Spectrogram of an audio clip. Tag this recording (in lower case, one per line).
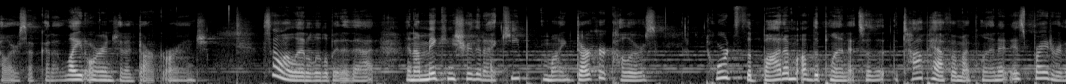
music
speech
